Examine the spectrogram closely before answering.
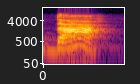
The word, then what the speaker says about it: dá: fraquinha agora já o dar que é o dado beijo essa pronúncia de cima não sílaba ela é pronunciada fortemente todas as monossílabas que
